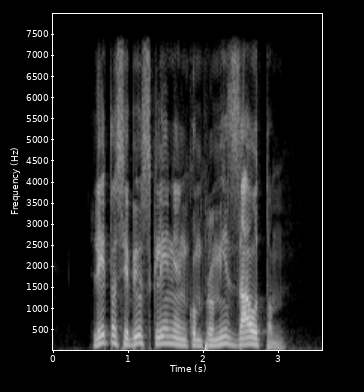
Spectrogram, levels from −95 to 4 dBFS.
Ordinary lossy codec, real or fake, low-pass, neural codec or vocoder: none; real; 7.2 kHz; none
